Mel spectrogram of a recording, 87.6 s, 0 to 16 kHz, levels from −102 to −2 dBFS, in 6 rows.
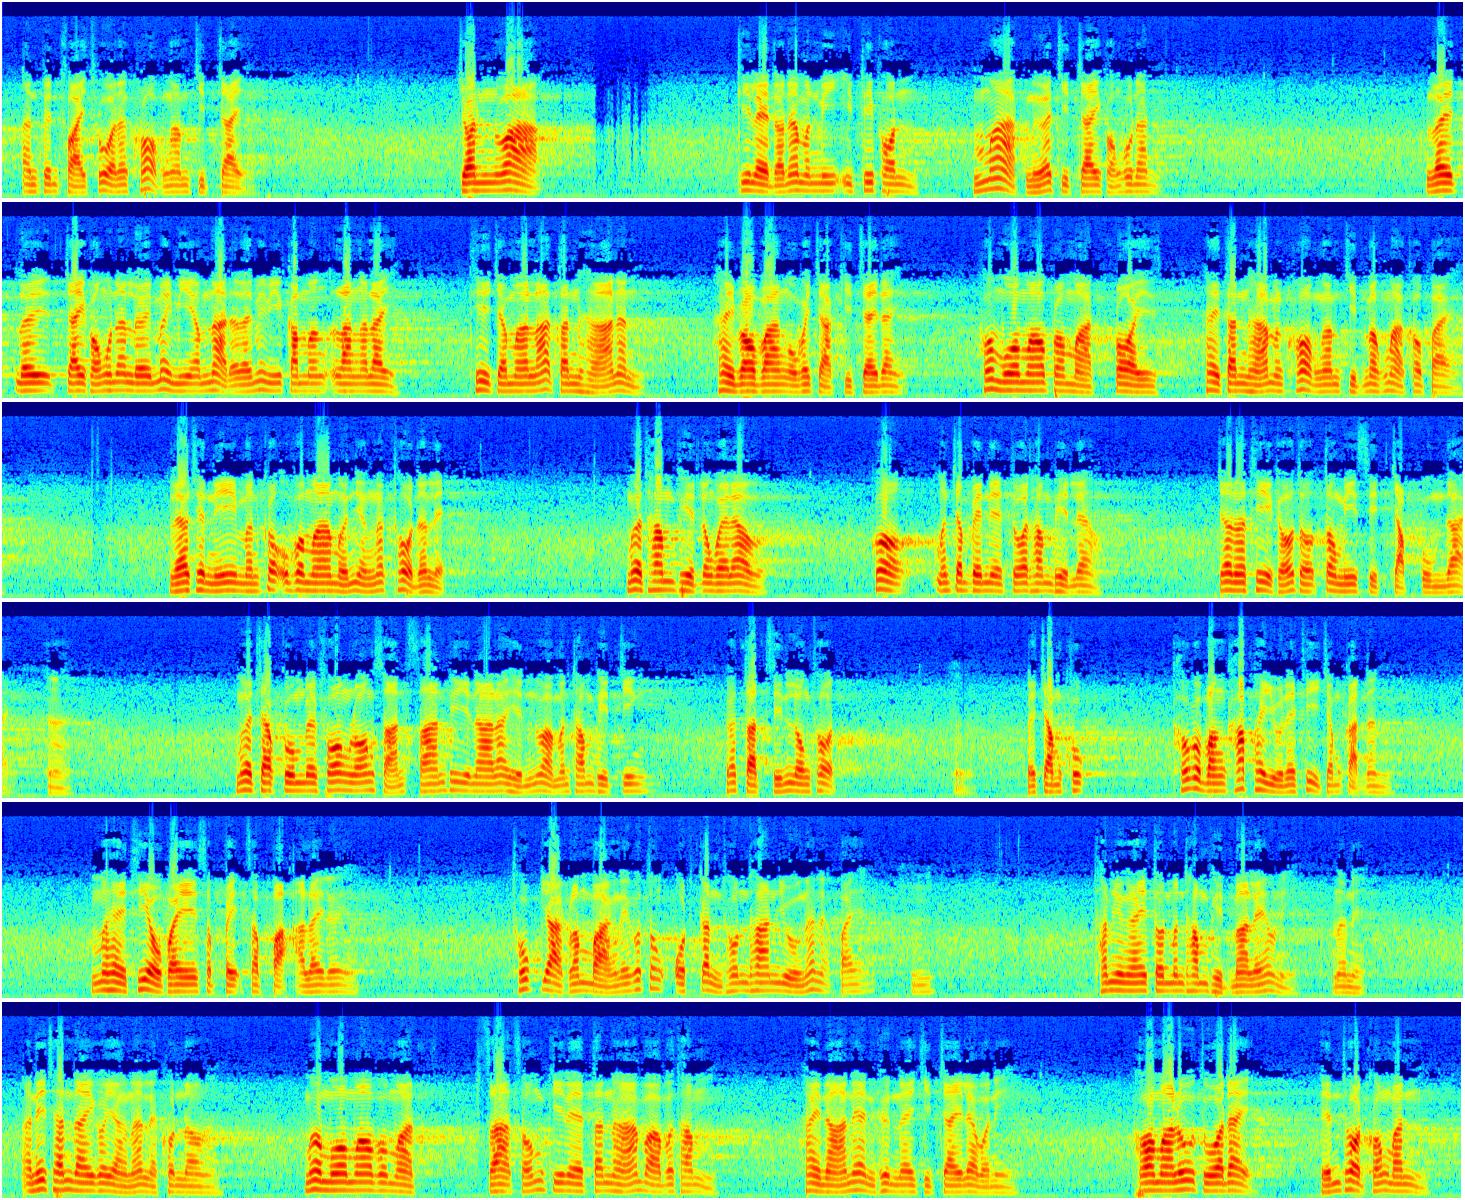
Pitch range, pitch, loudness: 125-150 Hz, 140 Hz, -16 LUFS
